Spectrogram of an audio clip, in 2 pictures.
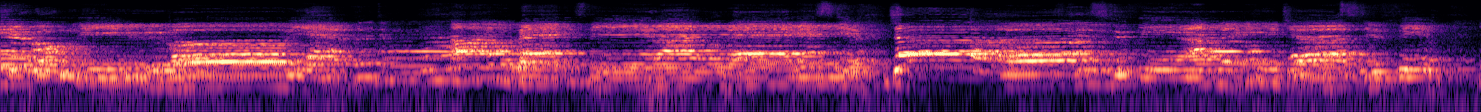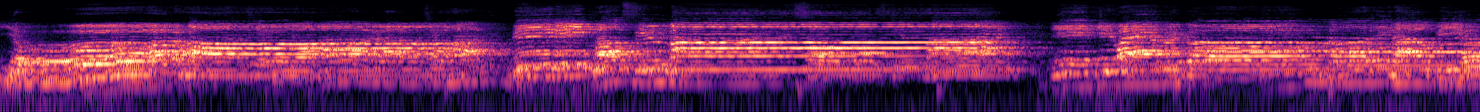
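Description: Barbershop quartet of four young male voices singing a cappella in close four-part harmony, in sustained phrases with brief breaks between them.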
